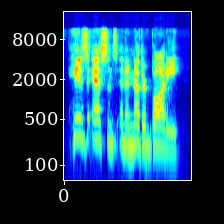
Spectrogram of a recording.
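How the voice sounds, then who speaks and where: A man in casual tabletop game talk, explaining things in a deliberate, conciliatory way. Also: high voice, pushed and bright.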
